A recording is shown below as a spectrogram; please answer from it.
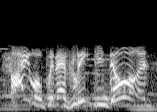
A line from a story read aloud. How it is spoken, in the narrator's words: cried the second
